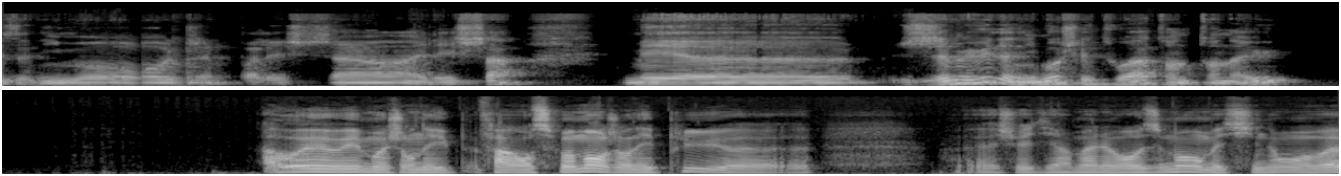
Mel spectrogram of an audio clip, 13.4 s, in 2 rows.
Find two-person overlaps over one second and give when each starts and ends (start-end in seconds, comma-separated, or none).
none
